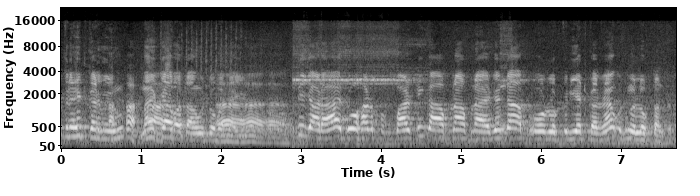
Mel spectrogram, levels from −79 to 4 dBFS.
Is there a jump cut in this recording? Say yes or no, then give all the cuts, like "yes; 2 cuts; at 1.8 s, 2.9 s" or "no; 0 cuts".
yes; 1 cut; at 2.9 s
